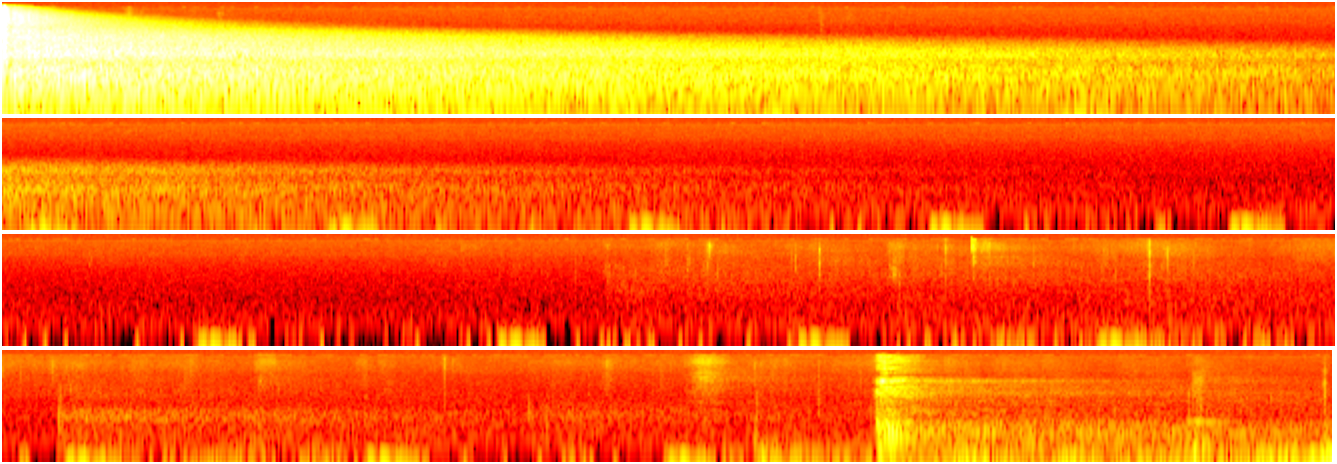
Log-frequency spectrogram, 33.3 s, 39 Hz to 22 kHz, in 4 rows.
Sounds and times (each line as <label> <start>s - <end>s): Balloon burst 0.0s - 5.2s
